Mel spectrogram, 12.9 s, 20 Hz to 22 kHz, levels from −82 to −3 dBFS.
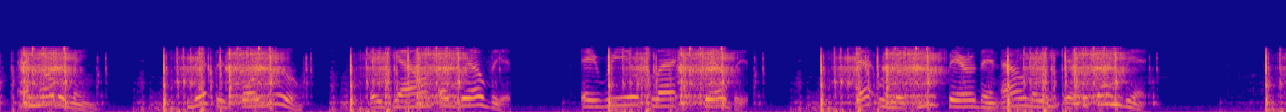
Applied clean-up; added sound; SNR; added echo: none; Telephone; -2 dB; none.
